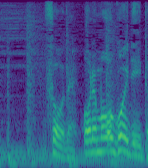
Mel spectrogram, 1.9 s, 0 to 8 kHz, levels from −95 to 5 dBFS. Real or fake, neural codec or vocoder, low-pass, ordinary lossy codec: real; none; none; none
